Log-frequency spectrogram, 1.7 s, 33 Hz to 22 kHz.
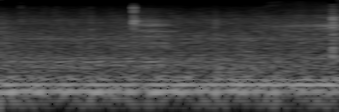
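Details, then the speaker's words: Classic Plymouth Barracuda convertible V8, bought at Copart, idling soon after starting with no hesitation: steady, even low rumble, no misses or knocks; purring smoothly, healthy idle. "Yeah. Listen to this thing pur though."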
